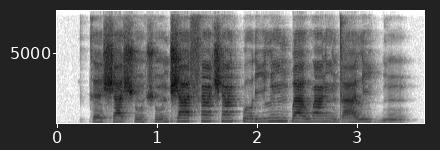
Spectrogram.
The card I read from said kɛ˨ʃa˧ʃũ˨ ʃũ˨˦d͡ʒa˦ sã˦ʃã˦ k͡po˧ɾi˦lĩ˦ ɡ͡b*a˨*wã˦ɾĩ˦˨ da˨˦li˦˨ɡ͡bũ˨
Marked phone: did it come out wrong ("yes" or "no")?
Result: yes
